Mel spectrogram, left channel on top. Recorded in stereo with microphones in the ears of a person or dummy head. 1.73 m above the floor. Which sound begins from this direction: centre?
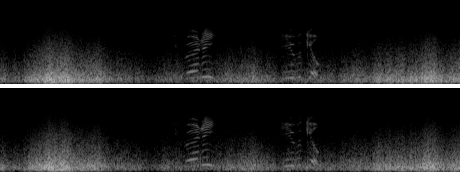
A child speaking, at 1.7 s.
